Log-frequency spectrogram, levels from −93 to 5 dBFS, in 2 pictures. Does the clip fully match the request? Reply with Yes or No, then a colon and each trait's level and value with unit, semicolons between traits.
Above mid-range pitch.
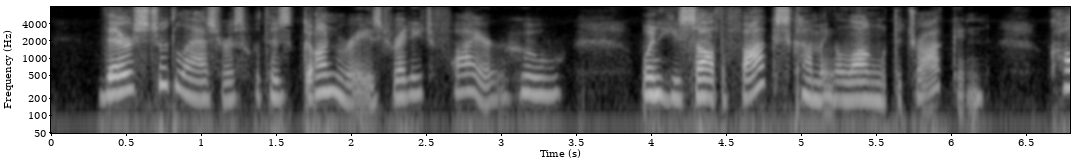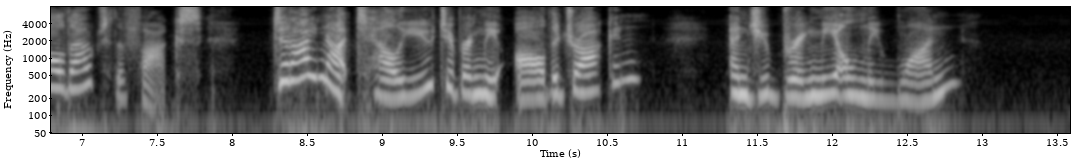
Yes: high, 230 Hz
